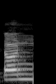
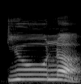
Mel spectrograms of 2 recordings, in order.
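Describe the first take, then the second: First: The vowel is a short plain u. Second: The vowel starts with a y glide. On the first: The speaker calls it wrong. "અહીંયા ટન નો કહેવાય" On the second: The speaker calls it right. "તો ટ્યુન"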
